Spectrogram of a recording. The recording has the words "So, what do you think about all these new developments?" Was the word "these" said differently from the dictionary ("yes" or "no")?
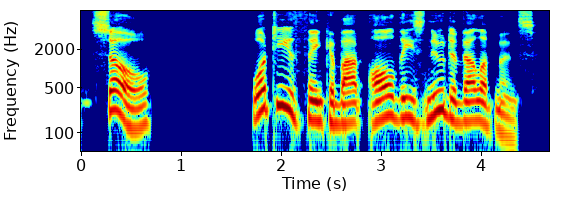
no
